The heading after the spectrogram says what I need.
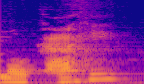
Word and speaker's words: Mulcahy: Mulcahy.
